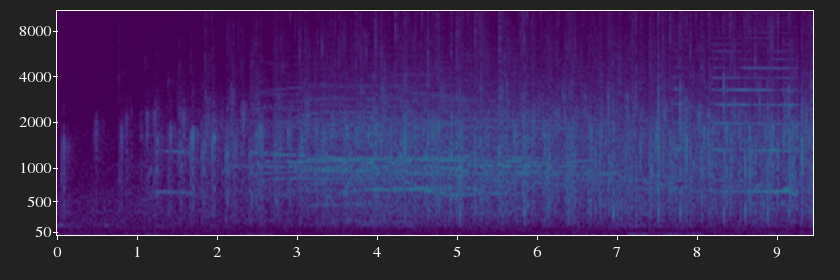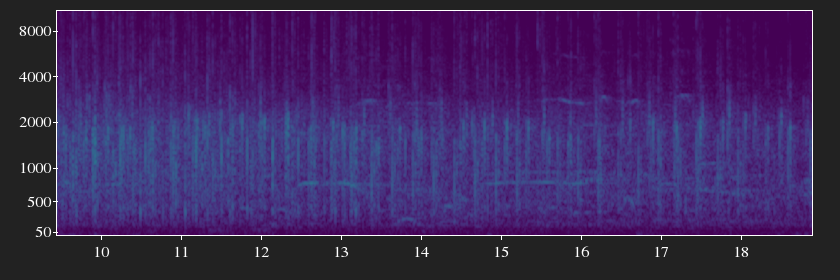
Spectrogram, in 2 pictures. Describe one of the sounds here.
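A large outdoor crowd claps and cheers loudly.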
